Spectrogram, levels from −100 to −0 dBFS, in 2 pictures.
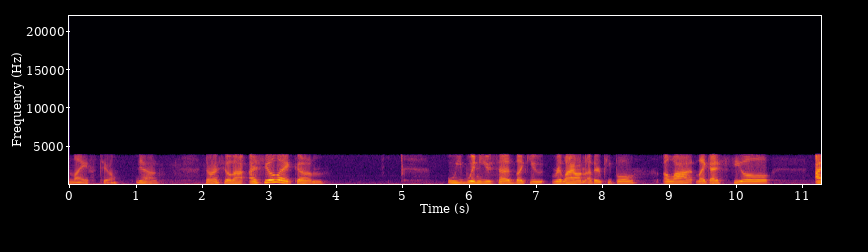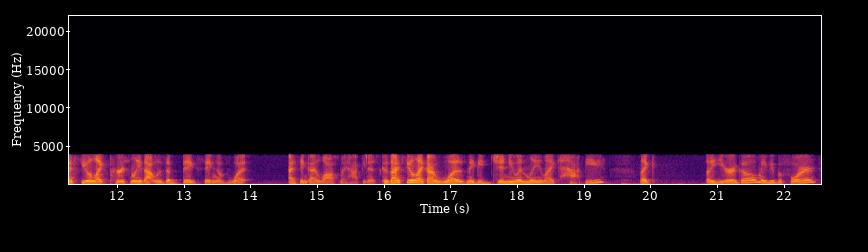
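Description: Throughout, Dialogic VOX ADPCM coding: nothing above 3.9 kHz, fitting 4-bit 32 kbps, and a plainly audible gritty hiss that tracks the speech, unlike steady background noise.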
